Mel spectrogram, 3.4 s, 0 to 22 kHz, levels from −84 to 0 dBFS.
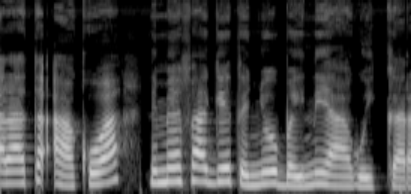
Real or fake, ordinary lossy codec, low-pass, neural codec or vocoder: real; none; none; none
